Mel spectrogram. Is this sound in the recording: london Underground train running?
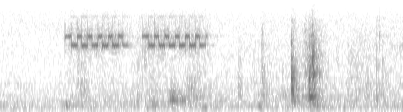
no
